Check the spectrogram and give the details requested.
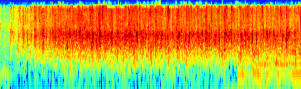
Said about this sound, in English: Please welcome with a huge round of applause,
